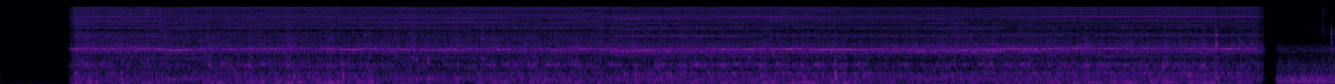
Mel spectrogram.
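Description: A meat grinder runs continuously, grinding mushrooms and onion for a mushroom pâté, giving a steady, dense mechanical whir and churn that starts abruptly, holds for about sixteen seconds and cuts off, with no talking.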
